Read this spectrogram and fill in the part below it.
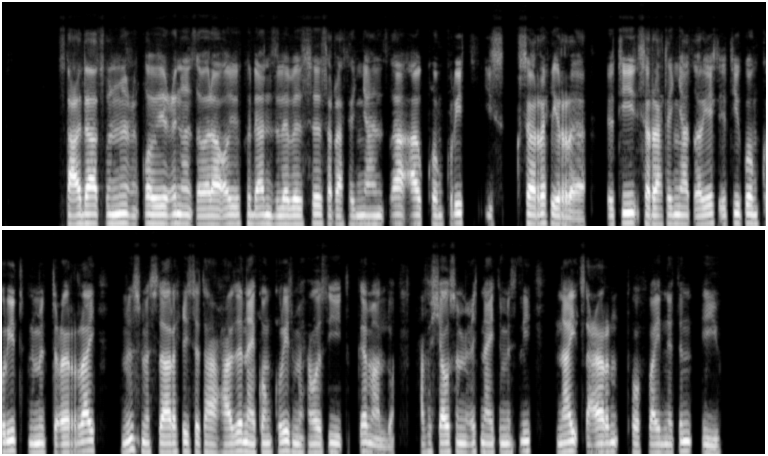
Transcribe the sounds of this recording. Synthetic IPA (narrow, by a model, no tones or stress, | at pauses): sʼaʕd̪at͡sʼɨmɨʕkʼɐβiʕɨnant͡sʼɐβɐɾaχʼjukʰɨd̪anzɨlɐβɐzsɐsɐrːaħt̪ʰɐɲːahɨnt͡sʼaʔaβkʰo̞ŋkʰɾit̪ | kʰɨ̥sɐrːɨħjɪɾɐʔɐ | ʔɨt̪ʰisɐrːaħt̪ʰɐɲːat͡sʼɐɾjet̪ɨt̪ʰikʰo̞ŋkʰɨɾit̪nɨmɨt̪ʰːɨʕɨɾːaj | mɨsmɐsaɾħizɨt̪ʰɐt̪ʰɐaħazɐnajkʰoŋkʰɨɾit̪mɨħwɔsʼijɪt̪ʼɨkʼːɐmalːo̞ | ħafɐʃawisɨmʕit̪najt̪ʰimɨsli | najt͡sʼɨʕɾɨnt̪ʰɐwɔfːajnːɐt̪ʰɨnɨjːu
